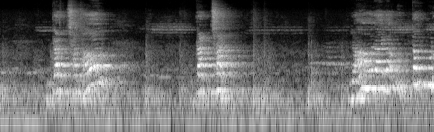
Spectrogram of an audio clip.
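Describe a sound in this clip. A man speaks loudly and clearly in a room with some echo.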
